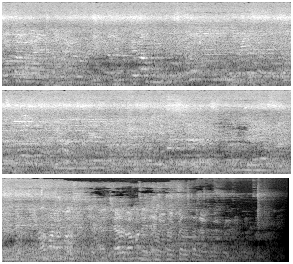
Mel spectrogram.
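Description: A crowd of men and women chatters loudly close by.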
